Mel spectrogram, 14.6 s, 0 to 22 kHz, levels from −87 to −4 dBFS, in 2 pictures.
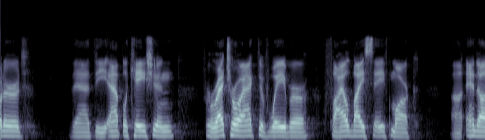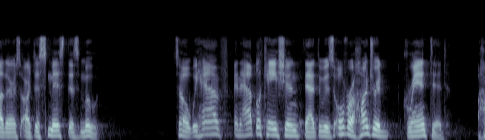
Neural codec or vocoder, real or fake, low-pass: none; real; 7.2 kHz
